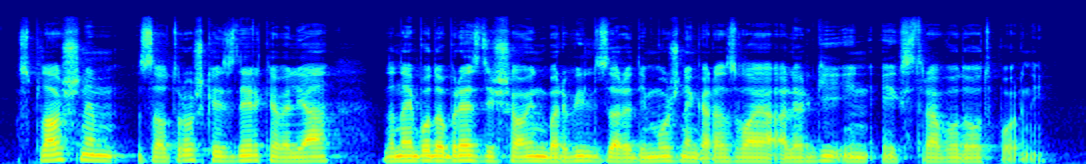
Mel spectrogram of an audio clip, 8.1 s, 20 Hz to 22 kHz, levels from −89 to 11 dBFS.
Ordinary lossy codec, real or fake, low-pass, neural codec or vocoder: none; real; 14.4 kHz; none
